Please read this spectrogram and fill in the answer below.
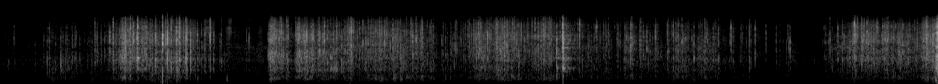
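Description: Thin clear plastic bag crinkling and crumpling as a toddler handles it, in irregular bursts with a short pause shortly before the end.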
